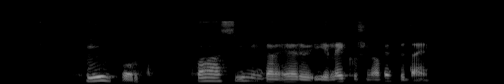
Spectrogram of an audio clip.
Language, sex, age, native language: Icelandic, male, 20-29, Icelandic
